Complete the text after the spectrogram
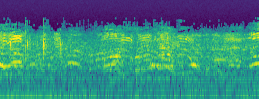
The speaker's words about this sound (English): Crowd trickling in just a little bit here at Warner Field at AES Ohio Stadium.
